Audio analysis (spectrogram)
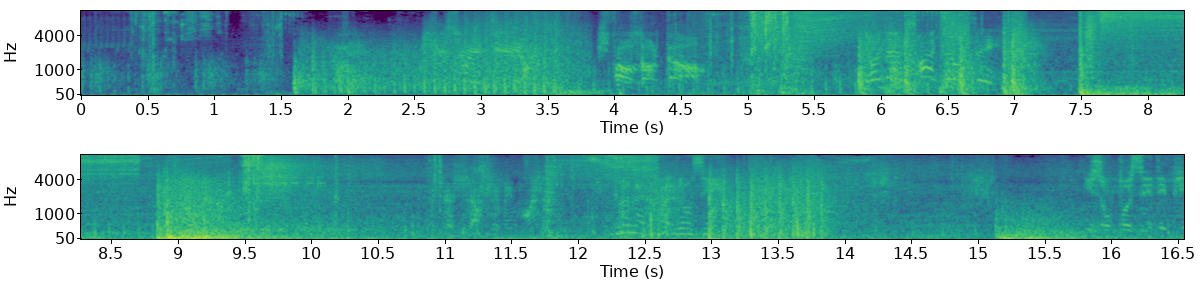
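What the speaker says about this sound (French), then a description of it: "Je me fais tirer dessus." Gunfire in the Apex Legends video game: repeated bursts and shots with blasts, loud and dense throughout, mixed with spoken French character voice lines.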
